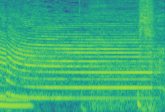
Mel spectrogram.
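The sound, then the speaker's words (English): A loud, sustained air horn blast sounds steady for nearly two seconds, its brassy stacked tones holding level before cutting off abruptly. “Ooh, your own air horn.”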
